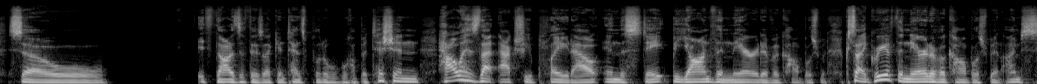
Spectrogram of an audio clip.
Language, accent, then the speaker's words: English; Oregon, United States; So, Pete, I'm from Oregon, so anything Seattle is not close to my heart, but close geographically to me.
